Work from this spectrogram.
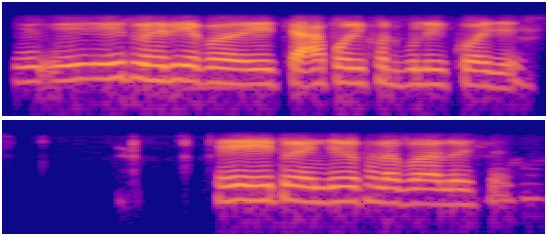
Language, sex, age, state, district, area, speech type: Assamese, male, 18-30, Assam, Dibrugarh, urban, conversation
